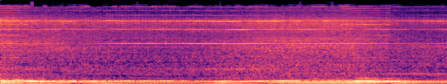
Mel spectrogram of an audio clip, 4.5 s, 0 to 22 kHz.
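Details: Honda B18C6 B-series petrol engine running with a steady, thin high-pitched whine over its low, even rumble.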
